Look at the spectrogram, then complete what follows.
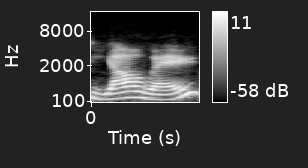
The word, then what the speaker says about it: Yahweh: And scholarly consensus argues that it should probably be pronounced Yahweh, though I'll explain shortly why we're not exactly sure how it used to be pronounced.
